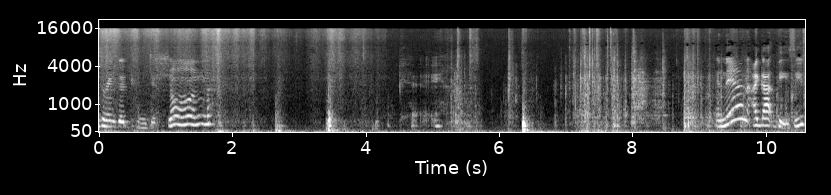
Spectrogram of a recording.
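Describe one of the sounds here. A woman talks casually, close to a microphone.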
